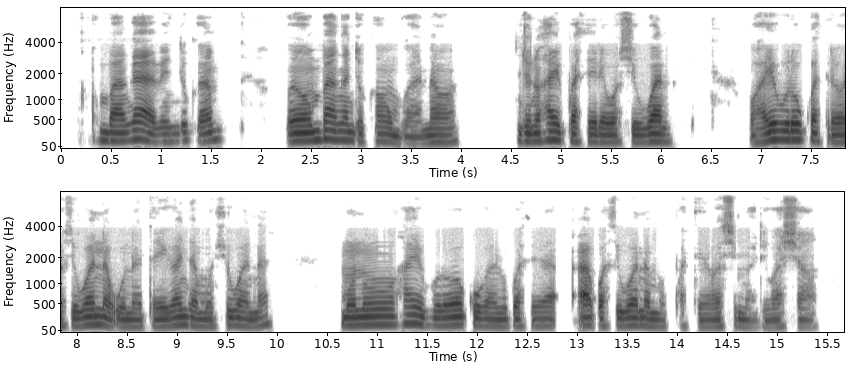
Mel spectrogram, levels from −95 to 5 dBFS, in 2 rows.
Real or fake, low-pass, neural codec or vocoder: real; 7.2 kHz; none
